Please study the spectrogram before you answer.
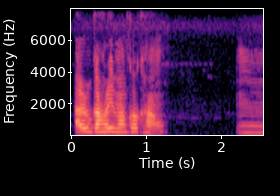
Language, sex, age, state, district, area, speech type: Assamese, female, 18-30, Assam, Dibrugarh, rural, spontaneous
